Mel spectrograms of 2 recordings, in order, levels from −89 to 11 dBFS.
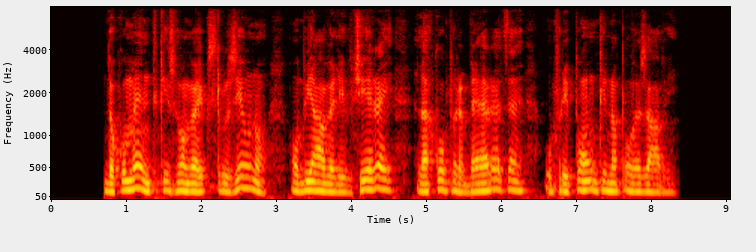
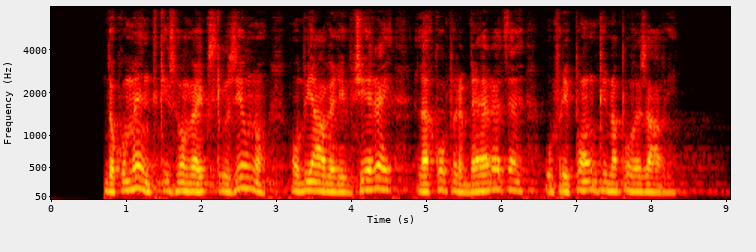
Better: first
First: none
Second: room echo; dies away in 0.8 s

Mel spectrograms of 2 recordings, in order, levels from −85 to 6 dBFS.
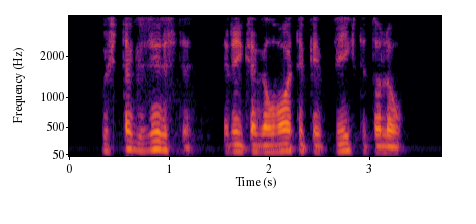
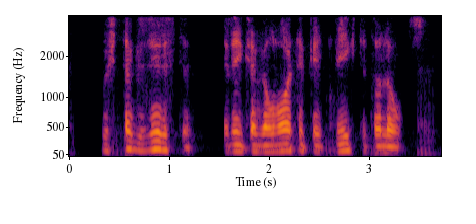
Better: first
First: none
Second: noise reduction (neural mask model DeepFilterNet 3)

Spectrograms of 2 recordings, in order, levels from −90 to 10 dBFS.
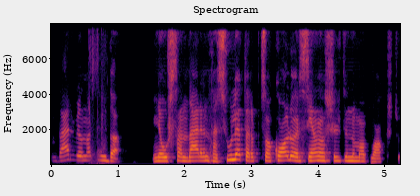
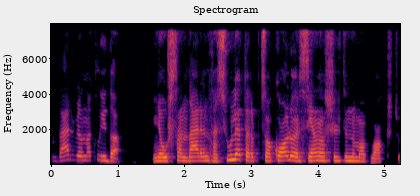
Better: second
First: noise reduction (neural separator model SepFormer DNS4)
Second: none

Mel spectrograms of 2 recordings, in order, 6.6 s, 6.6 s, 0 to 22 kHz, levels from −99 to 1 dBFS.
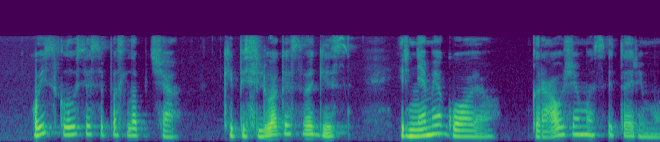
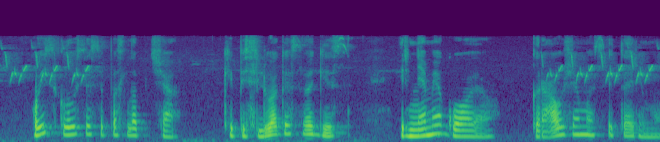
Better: first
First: none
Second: background sound (Chirp, tweet); 16 dB below the speech

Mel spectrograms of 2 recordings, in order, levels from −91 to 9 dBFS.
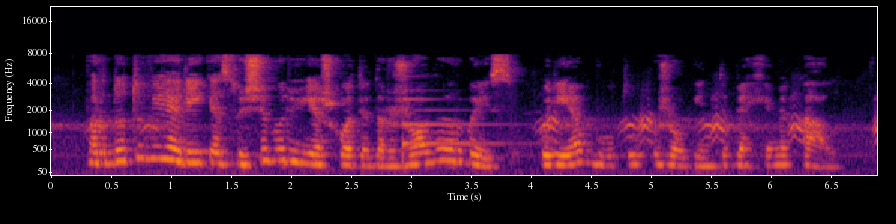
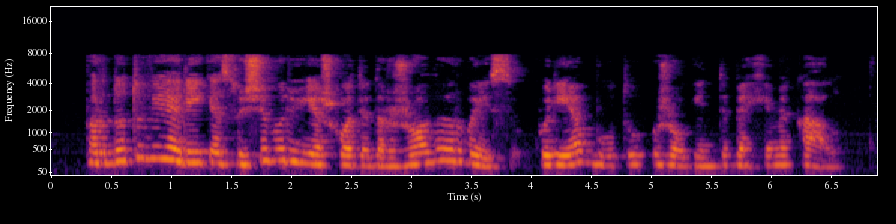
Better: second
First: background sound (Crow + Guitar); 12 dB below the speech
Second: none

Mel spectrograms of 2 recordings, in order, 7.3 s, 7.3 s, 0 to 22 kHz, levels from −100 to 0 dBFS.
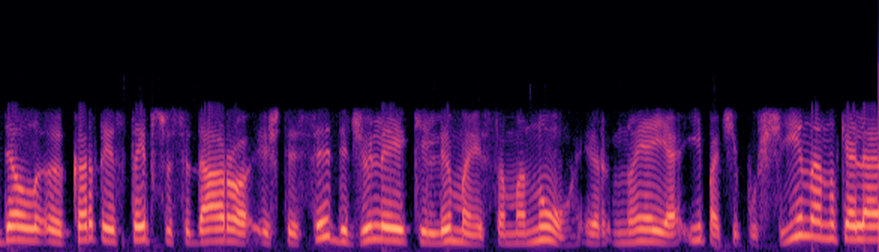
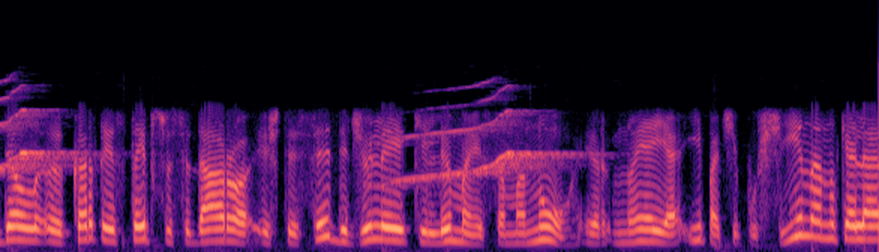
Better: first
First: none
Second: background sound (Bird); 16 dB below the speech

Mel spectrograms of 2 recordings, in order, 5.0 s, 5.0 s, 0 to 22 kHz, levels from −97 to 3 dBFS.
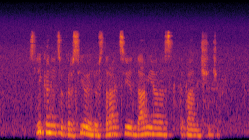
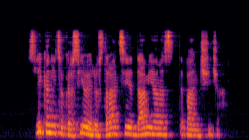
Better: second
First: background sound (Fowl); 18 dB below the speech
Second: none

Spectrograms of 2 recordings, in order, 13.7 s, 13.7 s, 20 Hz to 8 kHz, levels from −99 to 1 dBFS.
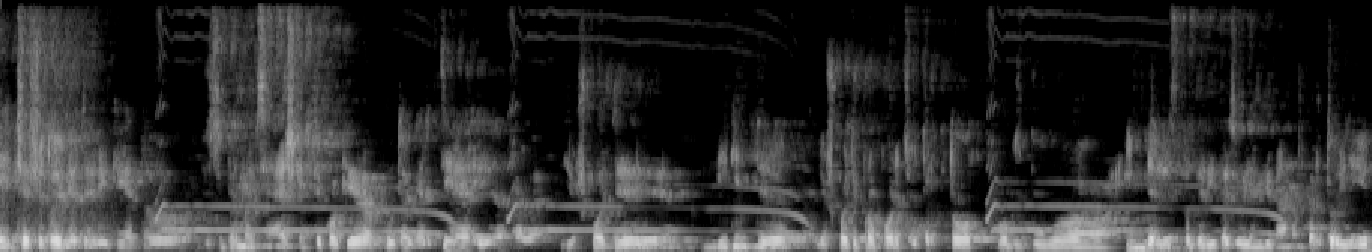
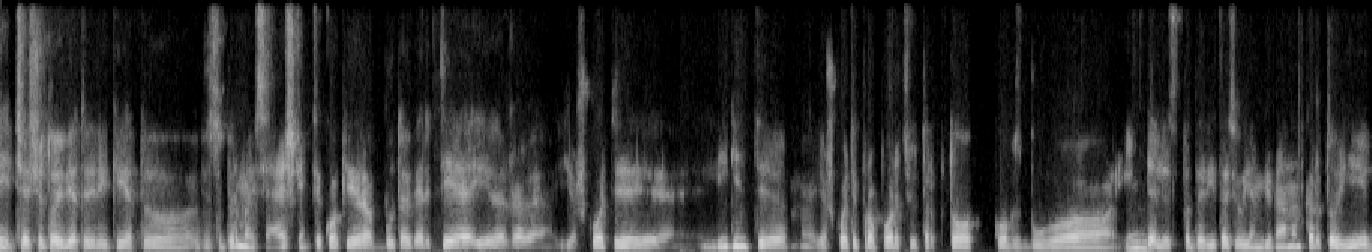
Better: second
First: noise reduction (classical method WPE with log-MMSE)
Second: none

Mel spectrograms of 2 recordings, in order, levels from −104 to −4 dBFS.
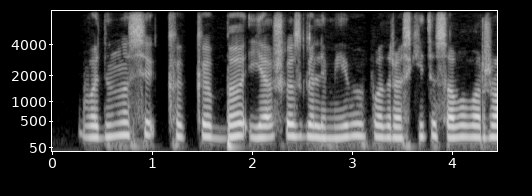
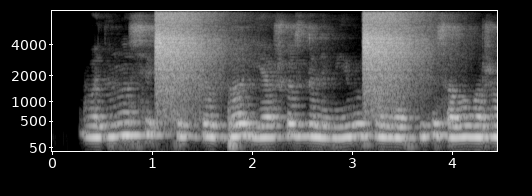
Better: first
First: none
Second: background sound (Hiss); 3 dB above the speech // room echo; dies away in 0.6 s

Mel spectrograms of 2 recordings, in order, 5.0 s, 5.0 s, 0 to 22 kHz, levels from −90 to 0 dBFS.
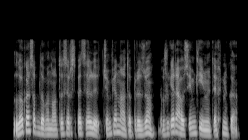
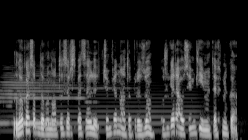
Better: first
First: none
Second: noise reduction (classical method spectral subtraction)

